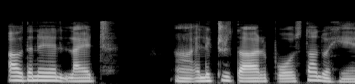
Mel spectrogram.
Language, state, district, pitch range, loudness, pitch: Idu Mishmi, Arunachal Pradesh, Lower Dibang Valley, 145-180 Hz, -16 LUFS, 155 Hz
